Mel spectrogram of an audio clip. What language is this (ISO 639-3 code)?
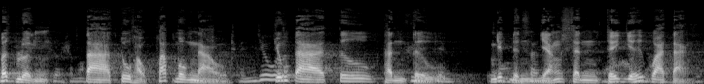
vie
